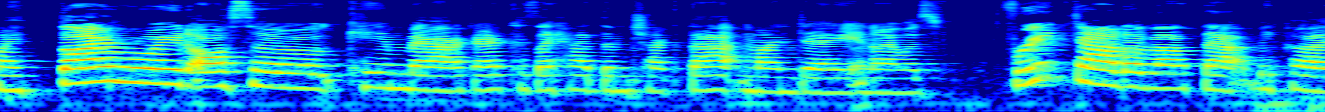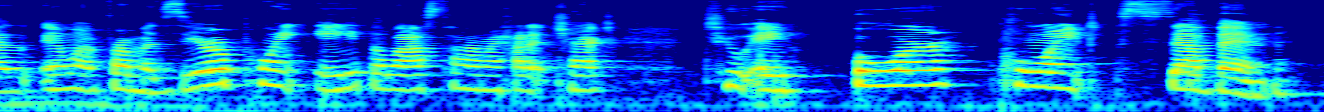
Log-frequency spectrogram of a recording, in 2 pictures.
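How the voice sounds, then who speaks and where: A young woman talking casually to her viewers in a rambling, excited and emotional way, with hiccups. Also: a little high, measured pace. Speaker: vlogger sharing fertility journey. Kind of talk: casual vlog.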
